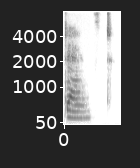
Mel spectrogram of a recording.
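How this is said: It is said with an American accent. "Kalau bahasa American"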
